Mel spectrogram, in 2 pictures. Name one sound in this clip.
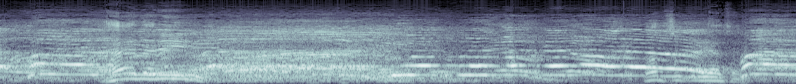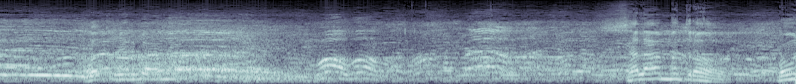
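A man chants loudly and with feeling into a microphone, heard through loudspeakers.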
